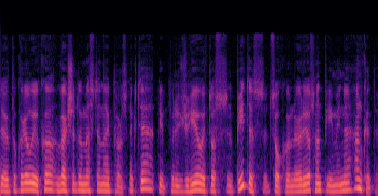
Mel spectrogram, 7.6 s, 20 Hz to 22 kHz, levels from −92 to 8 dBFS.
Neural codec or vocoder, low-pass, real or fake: codec, 24 kHz, 0.9 kbps, WavTokenizer, small release; 10.8 kHz; fake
